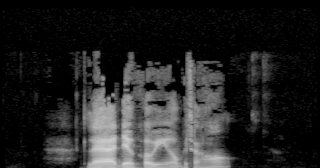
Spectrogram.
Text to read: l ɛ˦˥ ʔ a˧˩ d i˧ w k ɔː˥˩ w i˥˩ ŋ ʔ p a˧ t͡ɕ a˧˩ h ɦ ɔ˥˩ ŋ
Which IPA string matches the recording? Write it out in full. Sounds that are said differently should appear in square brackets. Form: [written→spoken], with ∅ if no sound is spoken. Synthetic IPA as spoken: l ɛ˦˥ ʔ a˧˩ d i˧ w k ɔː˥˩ w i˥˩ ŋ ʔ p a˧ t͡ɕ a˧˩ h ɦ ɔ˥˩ ŋ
